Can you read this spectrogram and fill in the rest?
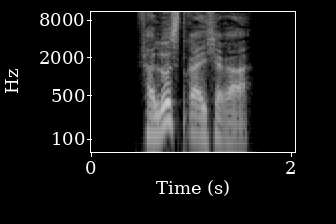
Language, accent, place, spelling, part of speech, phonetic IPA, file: German, Germany, Berlin, verlustreicherer, adjective, [fɛɐ̯ˈlʊstˌʁaɪ̯çəʁɐ], De-verlustreicherer.ogg
- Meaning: inflection of verlustreich: 1. strong/mixed nominative masculine singular comparative degree 2. strong genitive/dative feminine singular comparative degree 3. strong genitive plural comparative degree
